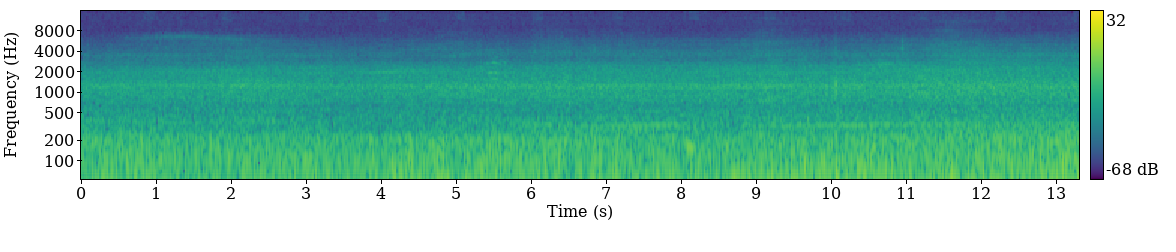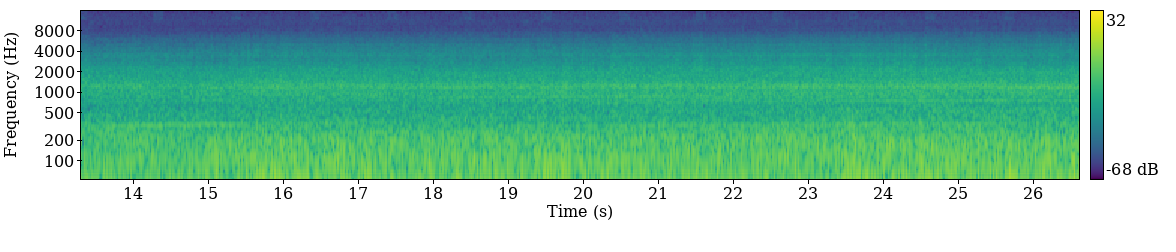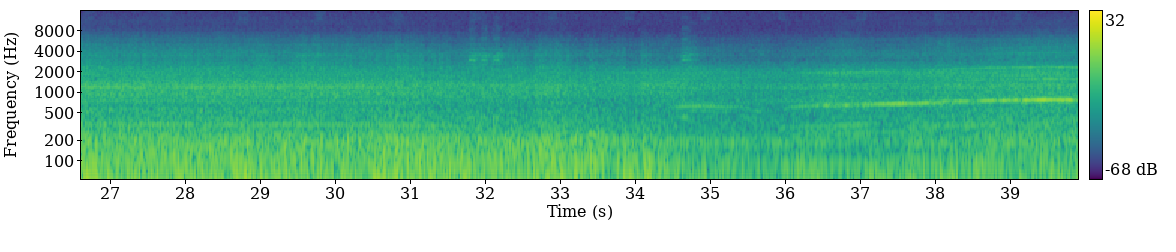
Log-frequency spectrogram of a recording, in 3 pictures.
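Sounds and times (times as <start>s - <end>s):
road hum: 0.0s - 39.9s
wind rushing over microphone: 8.2s - 39.9s.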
